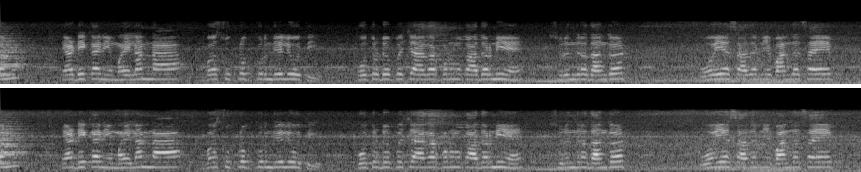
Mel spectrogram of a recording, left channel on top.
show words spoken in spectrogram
या ठिकाणी महिलांना बस उपलब्ध करून दिली होती. कोथरूड डेपोचे आगार प्रमुख आदरणीय सुरेंद्र दांगट, OS आदरणीय बांदसाहेब,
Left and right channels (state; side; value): normal; both; correlation 0.35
